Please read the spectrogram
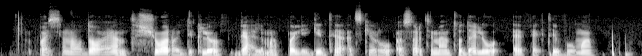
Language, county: Lithuanian, Klaipėda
